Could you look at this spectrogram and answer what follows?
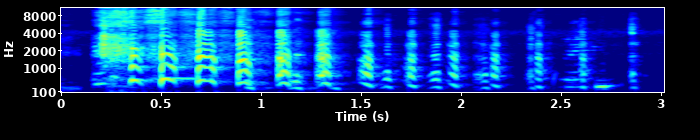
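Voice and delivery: loud, high burst of laughter. Real, not acted. Friend cracking up at the joke, loud high laugh.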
